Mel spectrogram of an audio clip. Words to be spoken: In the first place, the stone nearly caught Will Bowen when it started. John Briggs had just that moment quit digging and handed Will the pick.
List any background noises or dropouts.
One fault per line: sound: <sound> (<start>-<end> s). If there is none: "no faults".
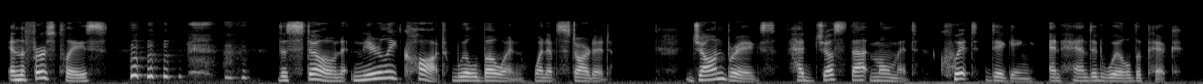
sound: laugh (1.3-2.5 s)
